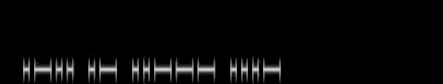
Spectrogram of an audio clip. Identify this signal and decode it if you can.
Morse code, heard as a keyed tone, about 22 wpm, 700 Hz. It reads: LA2V
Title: DXCC-100 Call Signs - 4 Characters - Repeated 3x - 22wpm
